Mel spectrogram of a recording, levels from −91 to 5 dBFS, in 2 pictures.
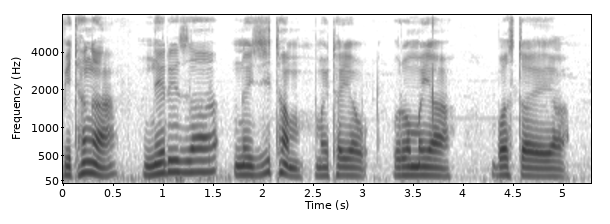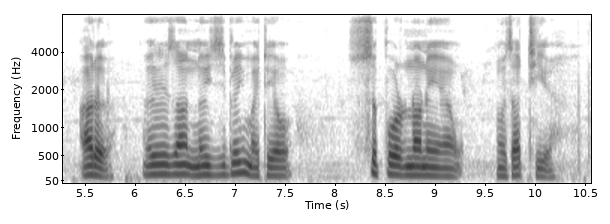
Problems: none marked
